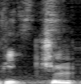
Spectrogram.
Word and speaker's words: відчим: каже тепло Холод і відчим відчим буде отакийм відчим буде подовжений звук ч і запам'ятайте це слово наголос на другому складі де пограме Холод і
